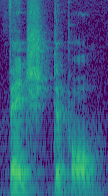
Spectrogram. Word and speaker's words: vegetable: It looks like there should be a lot more sounds and syllables going on in this word, but we don't pronounce it vegetable or vegetable or vegetable. It's just vegetable.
